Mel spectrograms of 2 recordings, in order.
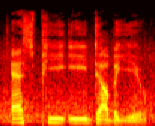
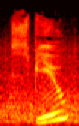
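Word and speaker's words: S.P.E.W.: In careful script were the words SPEW, the Society for the Promotion of Elfish Welfare. Ron burst out laughing. Spw it's pronounced S P E W.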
